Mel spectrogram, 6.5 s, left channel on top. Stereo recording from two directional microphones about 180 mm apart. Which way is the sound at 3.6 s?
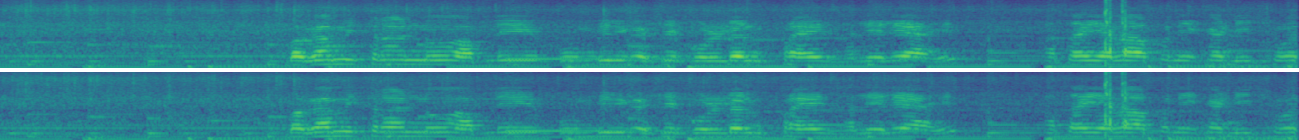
25° right (ahead or behind).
